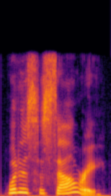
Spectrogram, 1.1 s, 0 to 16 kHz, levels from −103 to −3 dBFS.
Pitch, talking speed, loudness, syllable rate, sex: 290 Hz, 215 wpm, -16 LUFS, 6.2 syllables/s, female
